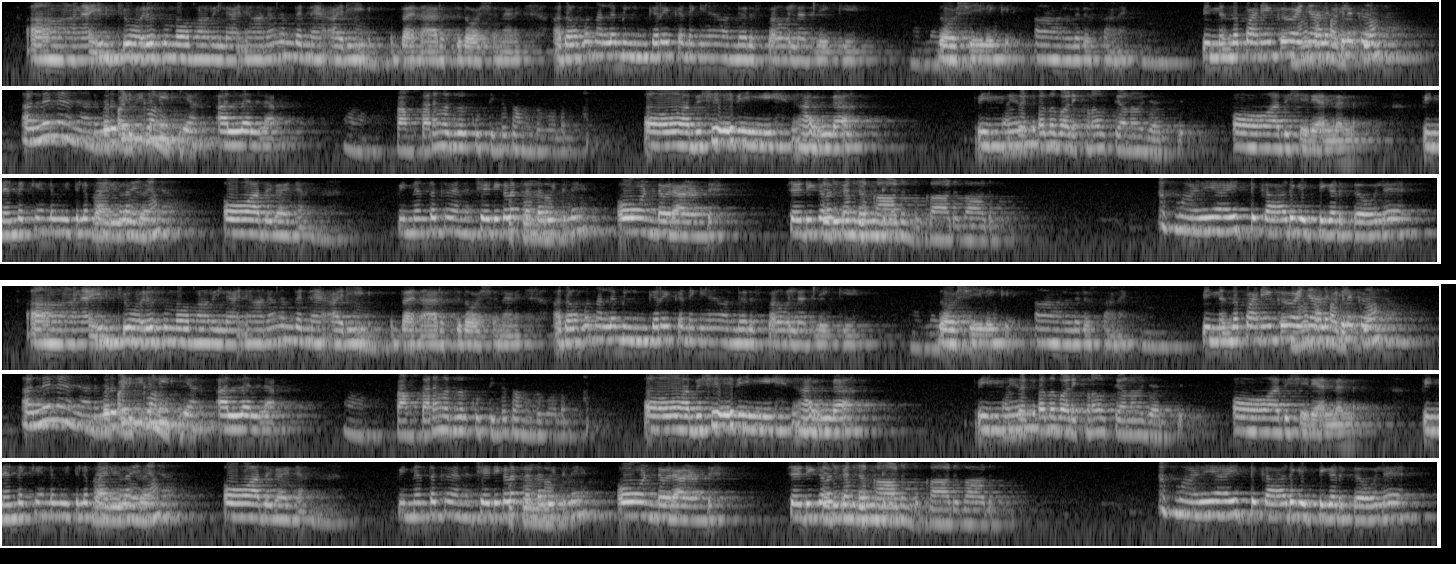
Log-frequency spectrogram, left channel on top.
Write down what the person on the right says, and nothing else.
ആഹ്
നല്ല രസാവും
അതെ
ഉം
നിങ്ങളെന്താ
പഠിക്കുക
ഇല്ല
പഠിക്കുകയാണ്
ചോദിച്ചേ
ആഹ് സംസാരം കേട്ടിട്ട് ഒരു കുട്ടിന്റെ സൗണ്ട് പോലെ.
ഞാൻ പെട്ടന്ന് പഠിക്കണ കുട്ട്യാണോ വിചാരിച്ച്.
മാരേജ്
കഴിഞ്ഞാ
ഉം
കുട്ടികളുണ്ടോ
ചെടികളില്ല
കാടുണ്ട് കാട് കാട്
